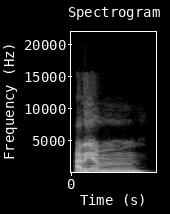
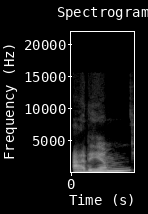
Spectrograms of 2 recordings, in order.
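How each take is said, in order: First: Adium said firmly as AH-dee-um; settling the name. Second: Adium, asked with a rising AH-dee-um; checking the name. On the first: Settling on the name Adium, AH-dee-um, firmly. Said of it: "Or do I say it like Adam?". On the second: Checking the sitter's name Adium, rising AH-dee-um. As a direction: try Adium as AH-dee-um, questioning. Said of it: "Am I saying that right?". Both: Shown as a demonstration.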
